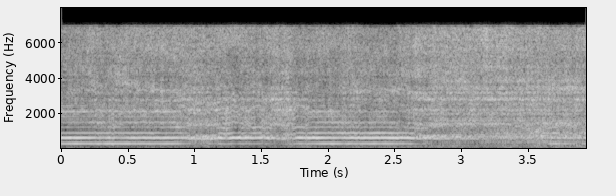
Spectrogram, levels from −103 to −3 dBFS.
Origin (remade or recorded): remade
